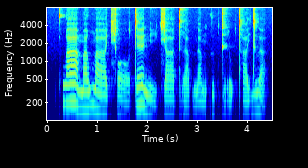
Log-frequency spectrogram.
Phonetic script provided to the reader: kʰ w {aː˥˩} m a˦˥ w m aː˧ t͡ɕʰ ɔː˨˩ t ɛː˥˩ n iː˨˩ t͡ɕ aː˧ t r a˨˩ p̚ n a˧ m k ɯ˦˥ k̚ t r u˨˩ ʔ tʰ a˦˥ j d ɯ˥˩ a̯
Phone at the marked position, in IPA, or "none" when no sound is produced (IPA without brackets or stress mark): aː˥˩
